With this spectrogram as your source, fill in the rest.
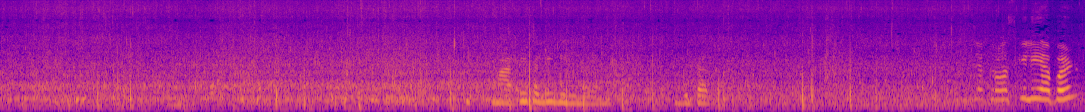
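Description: A swollen river rushes and roars nearby.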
